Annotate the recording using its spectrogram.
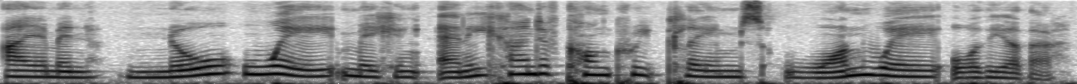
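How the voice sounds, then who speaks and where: In a British accent, a woman with a dark, mellow tone talks at a fairly slow pace with hardly any pauses. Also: medium pitch for a woman, lively intonation. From Britain. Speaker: YouTube commentary creator. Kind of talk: commentary video.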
